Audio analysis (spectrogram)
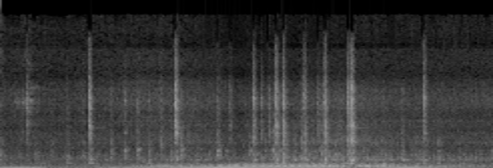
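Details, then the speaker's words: Turbo Chrysler LeBaron idling and revved: sharp hollow knock with squealing then rattling, metal on metal; owner judges it a rod knock, engine done. "You hear that squealing and then the rattling? Yeah, that squealing is metal on metal. That's what it is."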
